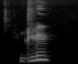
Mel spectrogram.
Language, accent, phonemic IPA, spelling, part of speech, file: French, France, /ɡly/, glu, noun, LL-Q150 (fra)-glu.wav
- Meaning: 1. glue 2. birdlime (sticky substance to catch birds)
